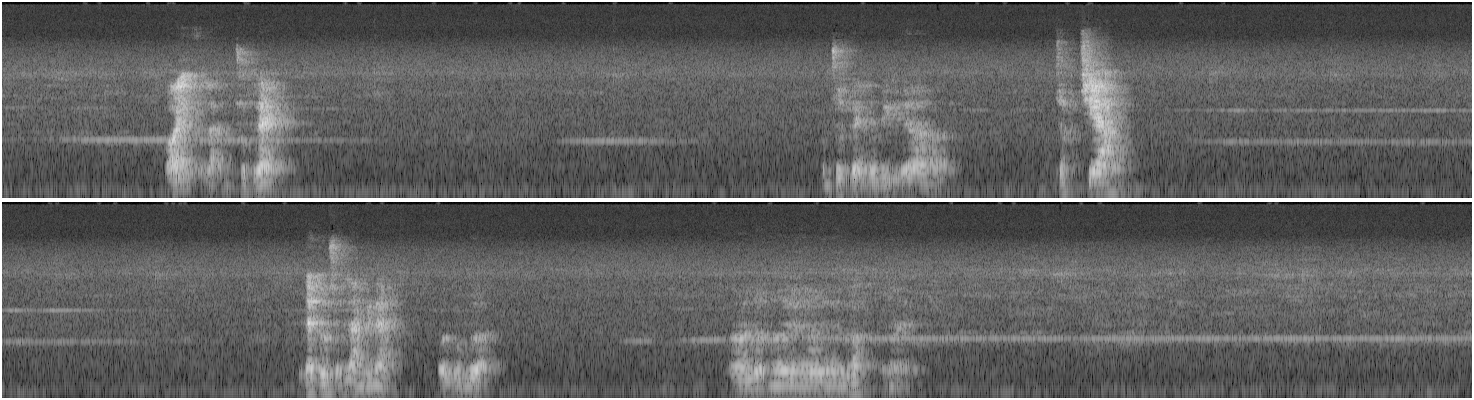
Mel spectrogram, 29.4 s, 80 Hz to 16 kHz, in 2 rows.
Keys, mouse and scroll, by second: 0.4 click, 3.6 alt+click, 6.0 click, 8.4 Delete, 10.9 click, 14.2 click, 16.0 click, 18.5 click, 20.4 click, 22.1 Delete, 25.2 click, 27.5 click.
